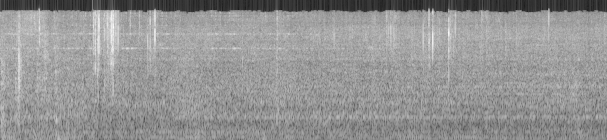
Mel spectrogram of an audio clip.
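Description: Car engine idling steadily, with a few short light clicks over it.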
